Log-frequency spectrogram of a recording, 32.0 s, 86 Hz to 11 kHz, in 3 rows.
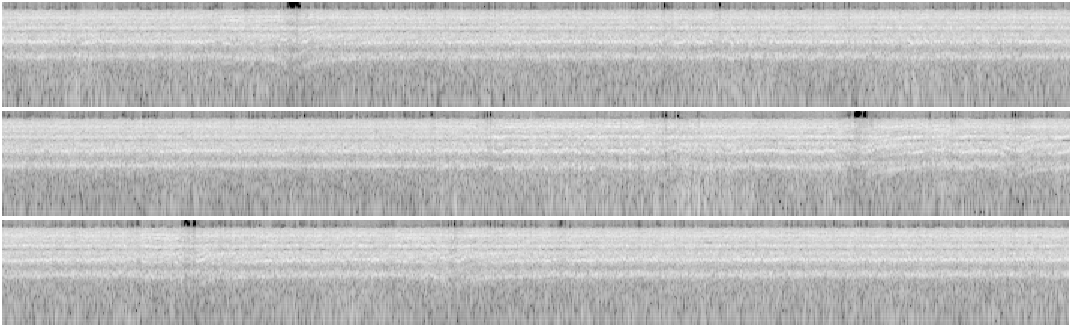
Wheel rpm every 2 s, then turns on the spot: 230, 210, 230, 230, 230, 230, 230, 230, 210, 190, 210, 220, 220, 210, 230, 230.
none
